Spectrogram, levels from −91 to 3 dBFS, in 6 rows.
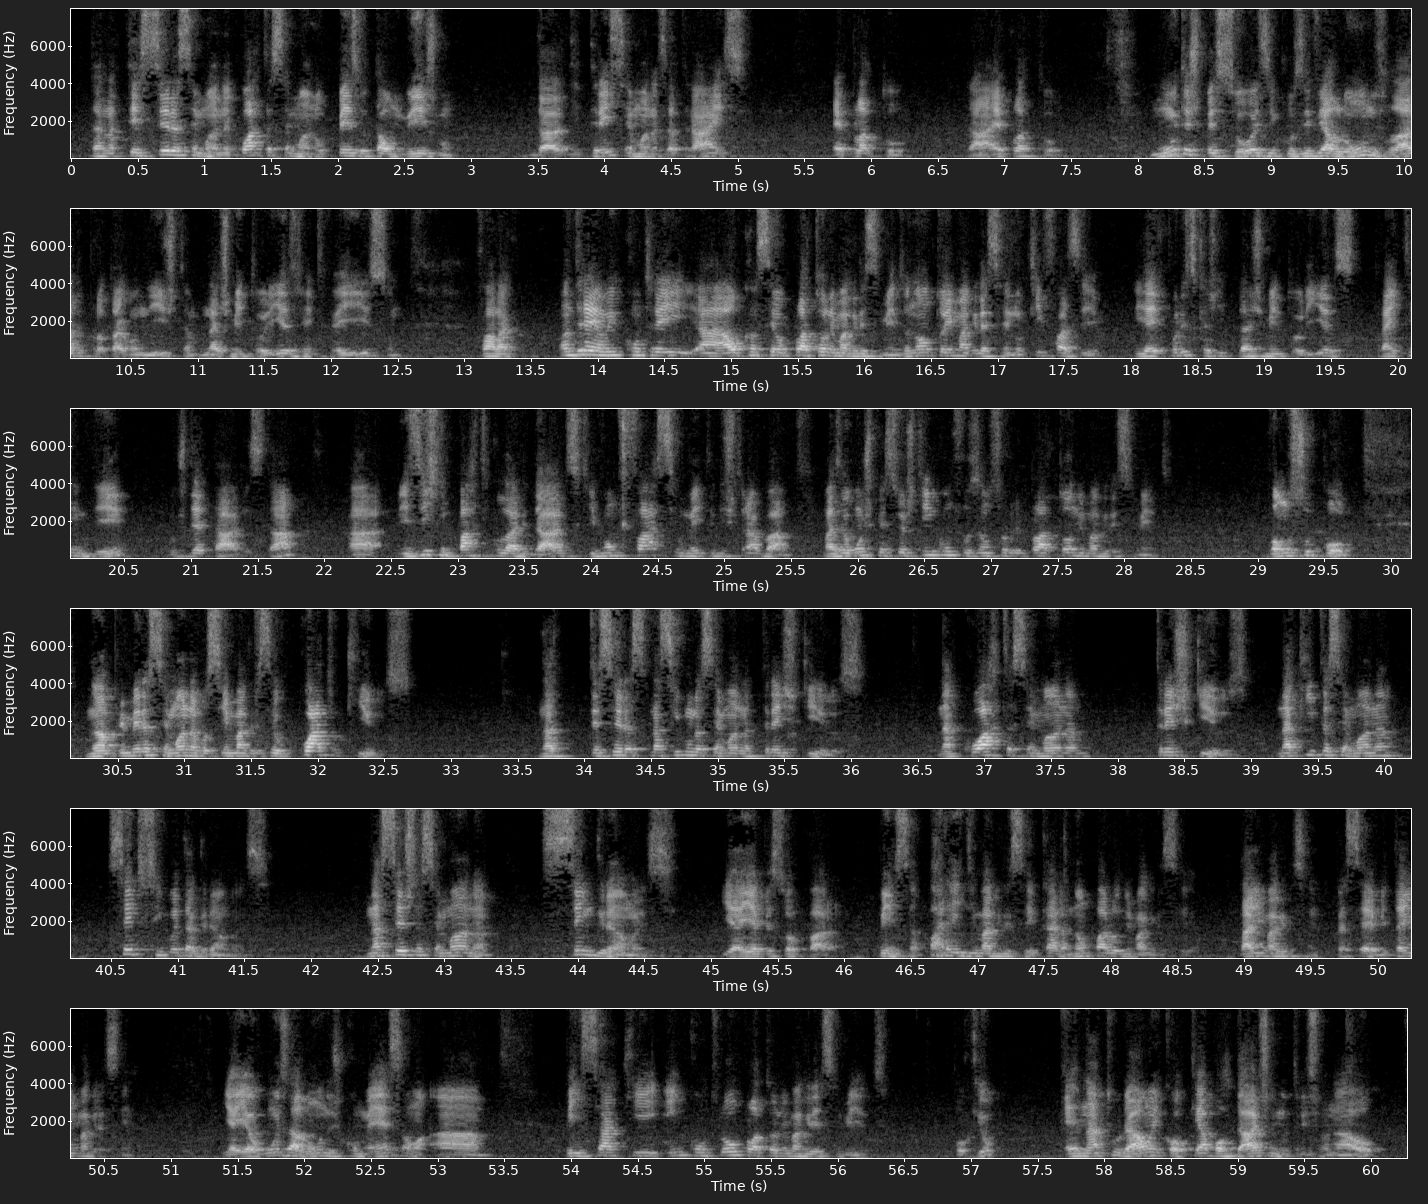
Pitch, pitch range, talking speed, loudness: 150 Hz, 135-170 Hz, 150 wpm, -24 LUFS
